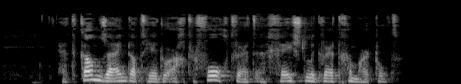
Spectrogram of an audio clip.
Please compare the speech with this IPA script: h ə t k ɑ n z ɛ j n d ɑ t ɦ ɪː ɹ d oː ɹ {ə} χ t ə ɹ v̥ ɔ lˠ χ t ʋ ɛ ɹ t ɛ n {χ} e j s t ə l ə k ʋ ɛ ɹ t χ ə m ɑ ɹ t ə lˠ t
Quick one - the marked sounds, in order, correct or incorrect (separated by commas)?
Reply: incorrect, correct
